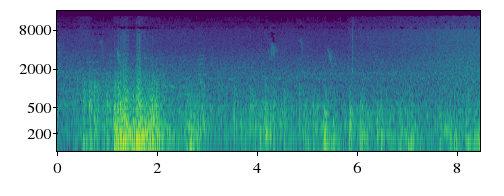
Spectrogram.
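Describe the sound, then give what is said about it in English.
Steady rain falls in the fertile Ethiopian highlands, hissing throughout, with a deep rumble of thunder swelling early on before the downpour settles into a continuous wash of noise. No voices. “As the rain feeds the rivers in the fertile Ethiopian highlands, famine seems far away.”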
